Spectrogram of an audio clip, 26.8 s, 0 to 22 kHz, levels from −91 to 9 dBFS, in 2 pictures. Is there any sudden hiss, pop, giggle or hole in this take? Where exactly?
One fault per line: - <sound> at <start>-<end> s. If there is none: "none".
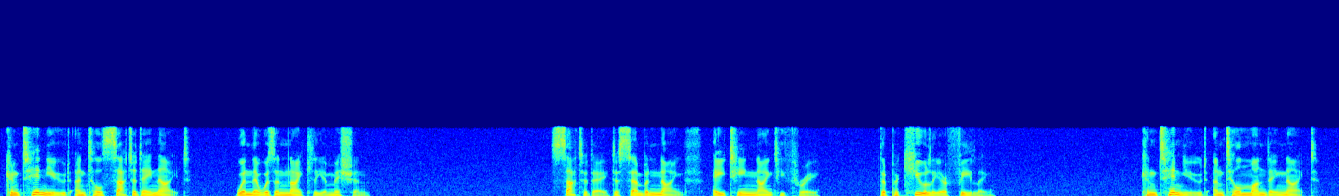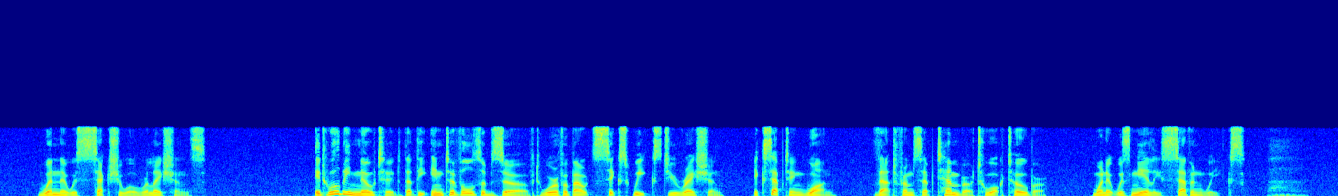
- breath at 26.1-26.5 s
